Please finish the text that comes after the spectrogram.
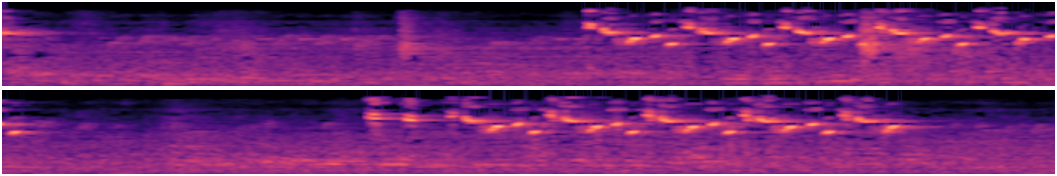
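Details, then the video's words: Wild European goldfinch song used to train young birds, given as two bursts of rapid, high, chattering twitters, each lasting about one and a half seconds, separated by a short quiet gap. "اروع تغريد طائر الحسون البري لتعليم فراخ"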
